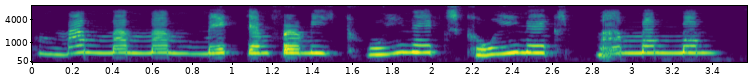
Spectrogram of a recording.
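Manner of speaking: put-on very high whiny baby voice. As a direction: beg like a toddler, squeaky and high. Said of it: "like, a baby voice".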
